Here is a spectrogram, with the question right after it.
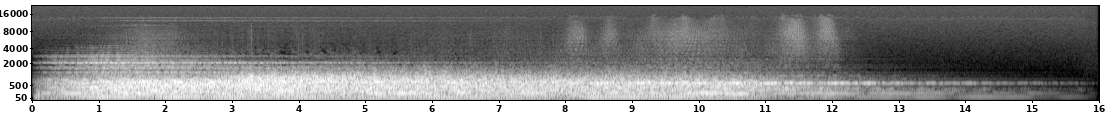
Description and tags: As an internship at the Utrecht School of the Arts, Adaptive Sound and Music for Games was investigated. For the use of adaptable non-linear music for games a toolkit was developed to administrate metadata of audio-fragments. In this metadata information was stored regarding some states (for example 'suspense', or 'relaxed' etc.) and possible successors.
The exit-time (go to next audio-file) is at 10666 ms
ambience, chill, dark, drone, drones, fragment, game, game-music, music, non-linear, non-linear-music, static, suspense, synthesized, synthesizer, underwater, water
